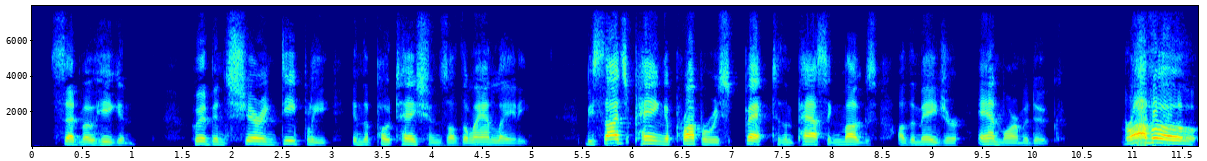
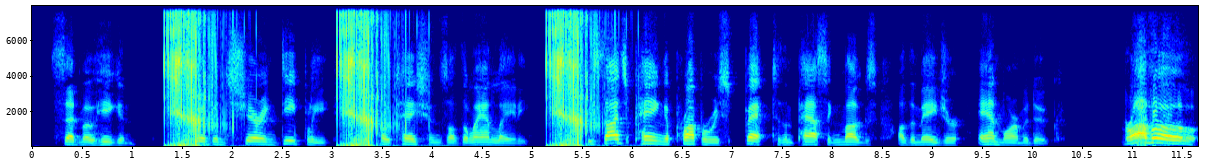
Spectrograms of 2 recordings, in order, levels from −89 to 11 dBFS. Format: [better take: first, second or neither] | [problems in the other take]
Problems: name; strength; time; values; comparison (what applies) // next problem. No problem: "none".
first | background sound (Crushing); 5 dB above the speech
